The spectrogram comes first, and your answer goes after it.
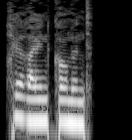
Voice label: "hereinkommend", German; adjectives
